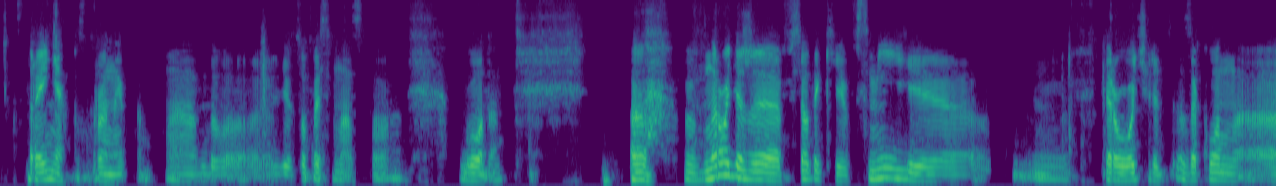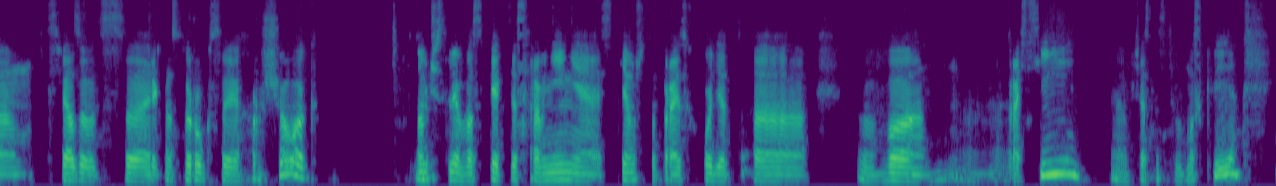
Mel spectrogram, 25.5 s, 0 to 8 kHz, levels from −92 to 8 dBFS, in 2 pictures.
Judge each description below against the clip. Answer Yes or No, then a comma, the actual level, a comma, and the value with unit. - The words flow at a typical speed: No, slow, 80 wpm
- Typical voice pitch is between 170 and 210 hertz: No, low, 115 Hz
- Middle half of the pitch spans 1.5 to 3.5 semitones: Yes, average, 3.1 semitones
